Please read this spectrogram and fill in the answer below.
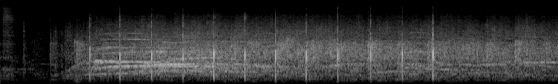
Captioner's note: audience clapping and cheering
